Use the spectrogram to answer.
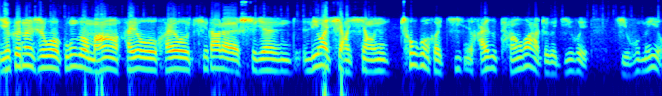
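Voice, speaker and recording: A man's fairly high voice at a fairly slow pace, with hardly any pauses, ordinary pitch variation and big swings in loudness. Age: 60s. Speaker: caller, retired factory worker and former soldier. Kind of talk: phone-in advice call. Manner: halting.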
